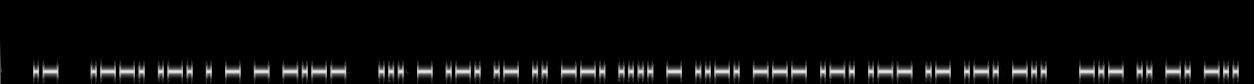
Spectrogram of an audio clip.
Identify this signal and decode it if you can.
Morse code, heard as a keyed tone, about 25 wpm, 600 Hz. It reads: A PRETTY STRAIGHTFORWARD KIND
